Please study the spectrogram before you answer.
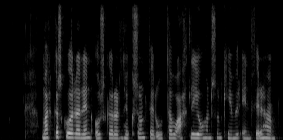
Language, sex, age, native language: Icelandic, female, 20-29, Icelandic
